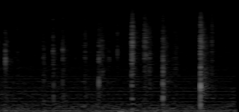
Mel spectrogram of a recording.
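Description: Faint computer-keyboard typing: irregular, separate key clicks, bunched in the second second.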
